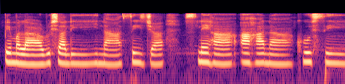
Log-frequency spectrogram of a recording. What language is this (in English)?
Nepali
